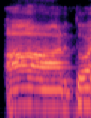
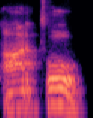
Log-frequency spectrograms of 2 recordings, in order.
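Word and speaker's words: आर्तो: Arto, and don't say artho. Okay, we are used to the English word artho. So it is artho and not artho.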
